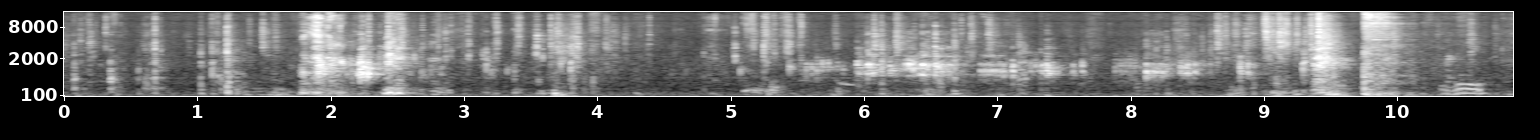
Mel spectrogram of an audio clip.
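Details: Eleven-week-old Australian Terrier puppies playing together in their kennel, nearly ready for new homes; short scuffling yips and small low growls come in irregular bursts amid pattering paws and rustling in a small indoor space.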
